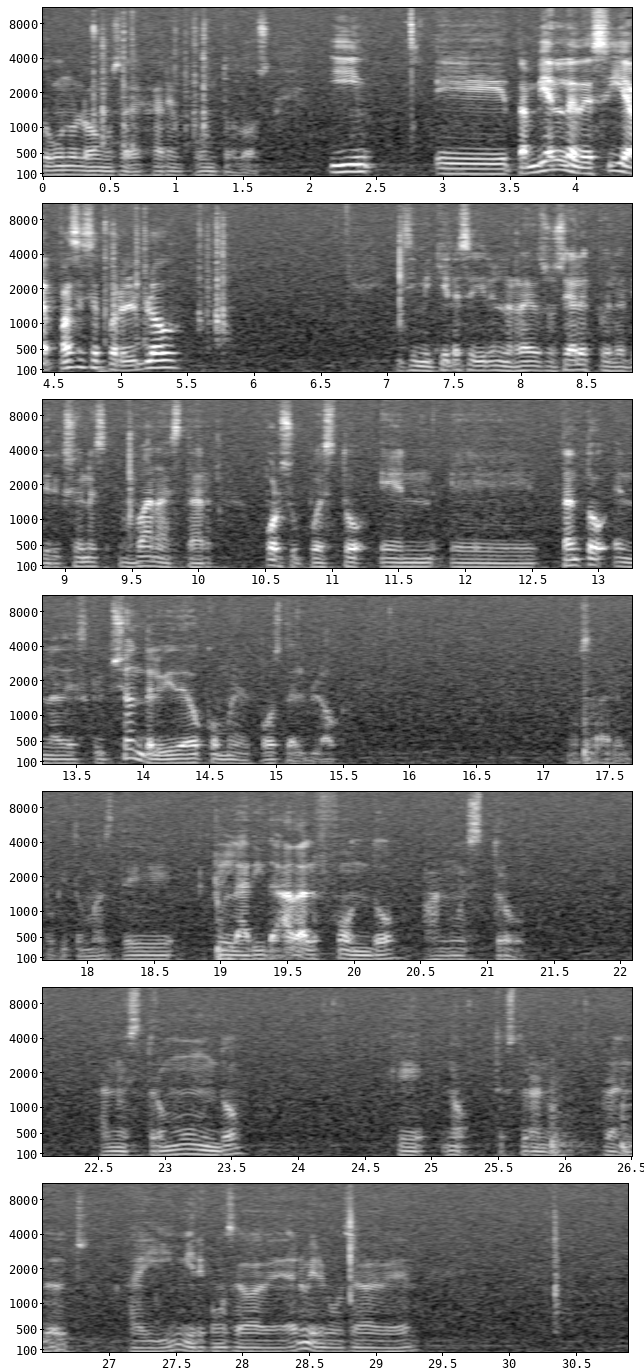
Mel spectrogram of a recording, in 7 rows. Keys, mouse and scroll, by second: 0.3 End, 0.6 BackSpace, 1.0 KP_2, 1.1 KP_Enter, 2.7 right click, 4.0 click, 4.8 End, 5.1 BackSpace, 5.6 KP_2, 5.7 KP_Enter, 6.8-7.2 scroll down 3, 7.2 shift+middle click, 8.9 middle click, 9.7 shift+middle click, 11.6 click, 15.0 click, 15.7 click, 16.4-17.0 scroll up 1, 17.3 scroll up 1, 18.7-19.2 scroll up 2, 22.6 click, 24.1 click, 25.1 click, 26.0 click, 27.4-27.9 scroll up 1, 29.0-30.4 shift+middle drag.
